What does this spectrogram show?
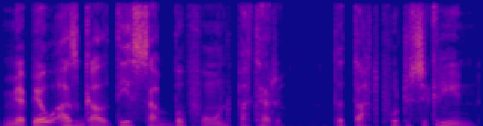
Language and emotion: Kashmiri, sad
